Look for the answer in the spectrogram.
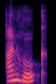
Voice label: "unhook", Indian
